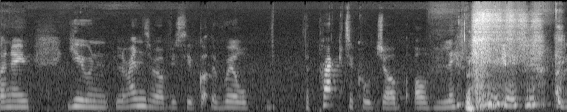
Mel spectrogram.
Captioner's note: laughter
